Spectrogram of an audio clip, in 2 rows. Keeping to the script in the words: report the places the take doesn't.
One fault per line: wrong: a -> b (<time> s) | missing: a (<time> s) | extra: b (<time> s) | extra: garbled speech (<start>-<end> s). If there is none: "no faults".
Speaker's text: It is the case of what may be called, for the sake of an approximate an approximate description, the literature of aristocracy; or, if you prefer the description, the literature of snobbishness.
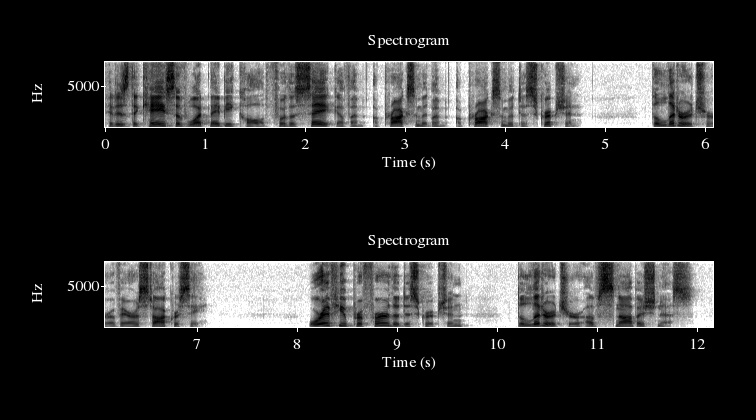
no faults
